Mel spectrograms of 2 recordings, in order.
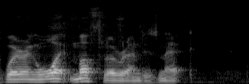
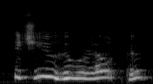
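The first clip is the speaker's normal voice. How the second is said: very high, small squeaky voice; tiny piglet talking up to his friend; Piglet's squeak. Acted. Piglet correcting Pooh, tiny squeaky voice.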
